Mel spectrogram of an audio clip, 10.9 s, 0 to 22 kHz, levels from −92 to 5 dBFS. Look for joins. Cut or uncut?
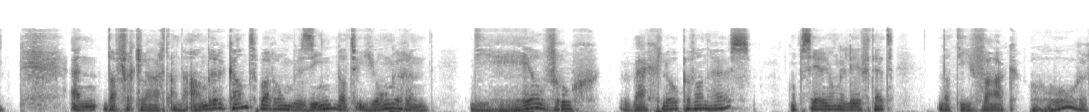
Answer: uncut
